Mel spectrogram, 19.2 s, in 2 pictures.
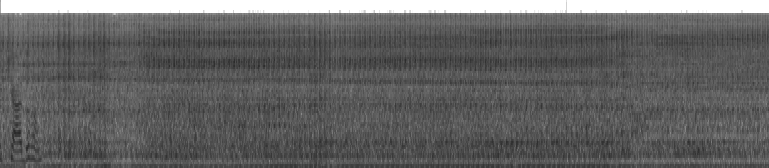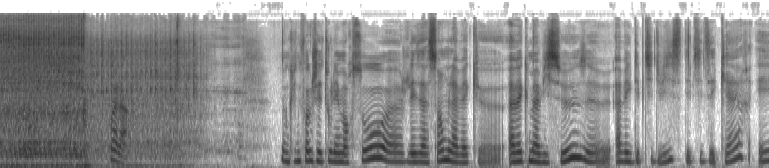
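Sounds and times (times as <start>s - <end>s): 
low humming undertone: 0.0s - 11.6s
motorized saw cutting wooden pieces: 0.0s - 12.8s
speech: 0.2s - 0.7s, 13.2s - 19.2s.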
